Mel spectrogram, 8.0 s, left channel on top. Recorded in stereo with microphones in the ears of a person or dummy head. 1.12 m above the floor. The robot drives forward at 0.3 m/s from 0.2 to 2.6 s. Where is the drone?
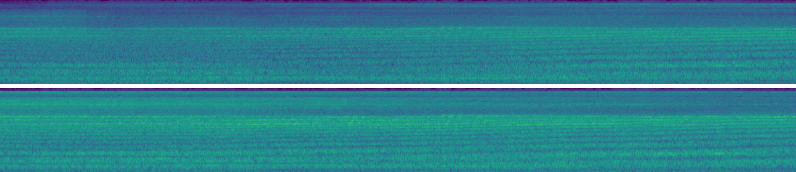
70° right (ahead or behind); by 8.0 s 15° right (ahead or behind).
